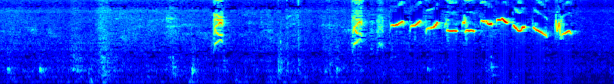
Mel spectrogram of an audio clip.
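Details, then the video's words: Lesser seed finch (curió, Sporophila angolensis) giving its classic song, used to excite females: after a few scattered chips, a rapid run of about a dozen clear, swooping whistled notes lasting over two seconds, with a quiet room background. "CURIÓ CANTO CLASSÍCO FOGUEAR FÊMEAS"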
